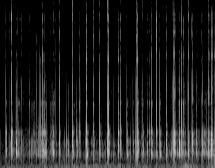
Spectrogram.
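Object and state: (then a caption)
Textured plastic cup tapped with nails. Long nails quickly tap and scratch a hollow, clear, bumpy textured plastic cup placed over the microphone. A fast, uneven run of dry, clicky taps with a hollow midrange body and bright tips mixes with a soft scratchy patter. Each tap dies away almost instantly.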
